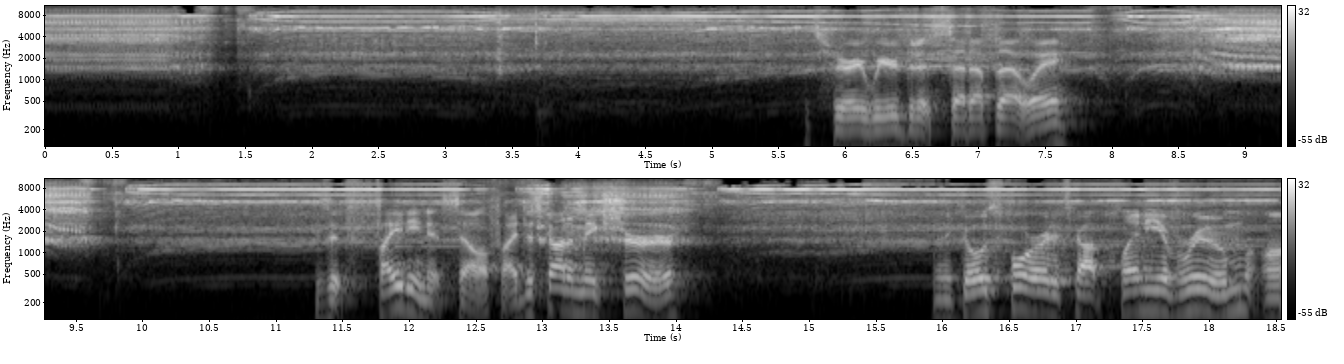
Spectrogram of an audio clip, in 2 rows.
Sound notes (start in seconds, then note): 1.4 high pitch whirring; 8.5 high pitch whirring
